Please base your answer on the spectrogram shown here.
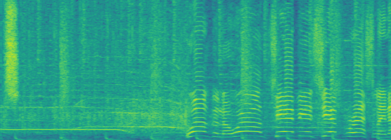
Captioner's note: crowd cheering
